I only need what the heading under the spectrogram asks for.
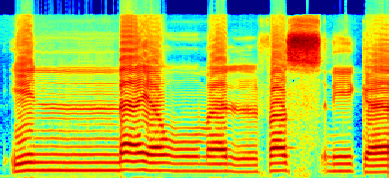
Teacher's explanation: cukup saja dua harakat dengan menaikkan sedikit suaranya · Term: Mad thaabiinya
